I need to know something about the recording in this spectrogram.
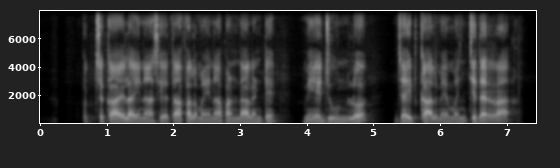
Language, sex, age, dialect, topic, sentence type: Telugu, male, 18-24, Utterandhra, agriculture, statement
